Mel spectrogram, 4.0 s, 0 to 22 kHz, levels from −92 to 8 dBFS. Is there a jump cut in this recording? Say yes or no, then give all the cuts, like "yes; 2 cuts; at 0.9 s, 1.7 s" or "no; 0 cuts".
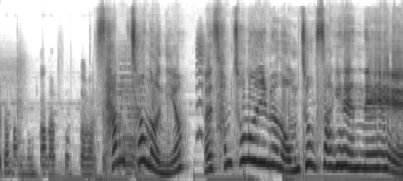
yes; 1 cut; at 1.9 s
